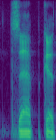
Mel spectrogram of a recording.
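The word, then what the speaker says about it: Zabka: how do you say his last name zapa zapka thank you um film watching and so I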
